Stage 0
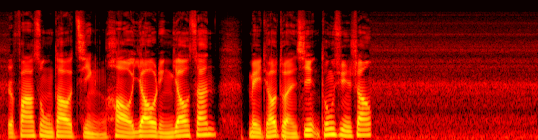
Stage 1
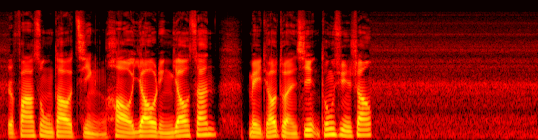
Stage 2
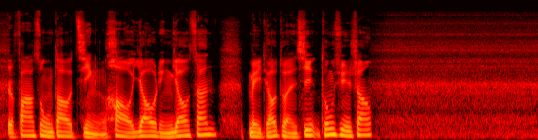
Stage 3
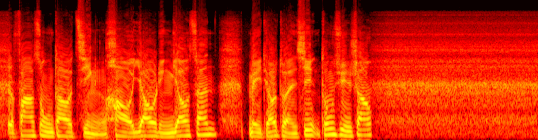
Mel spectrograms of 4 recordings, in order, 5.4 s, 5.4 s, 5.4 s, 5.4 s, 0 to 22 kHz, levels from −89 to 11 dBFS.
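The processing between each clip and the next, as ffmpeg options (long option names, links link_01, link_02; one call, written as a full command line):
ffmpeg -i in.wav -af "highpass=140" out.wav
ffmpeg -i in.wav -filter_complex "[0:a]acrossover=split=140[link_01][link_02];[link_02]acompressor=threshold=-26dB:ratio=10[link_03];[link_01][link_03]amix=inputs=2:normalize=0" out.wav
ffmpeg -i in.wav -filter_complex "[0:a]asplit=2[link_01][link_02];[link_02]highpass=frequency=720:poles=1,volume=23dB,asoftclip=type=tanh:threshold=-12.5dB[link_03];[link_01][link_03]amix=inputs=2:normalize=0,lowpass=frequency=3700:poles=1,volume=-6dB,volume=7.5dB" out.wav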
